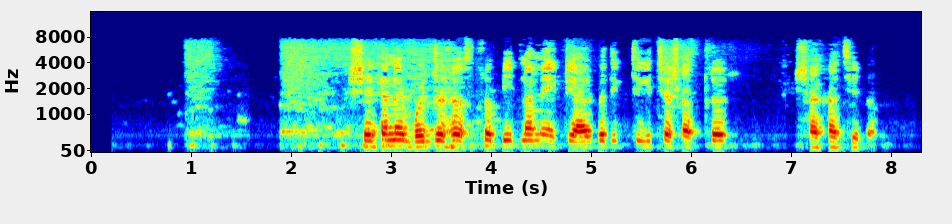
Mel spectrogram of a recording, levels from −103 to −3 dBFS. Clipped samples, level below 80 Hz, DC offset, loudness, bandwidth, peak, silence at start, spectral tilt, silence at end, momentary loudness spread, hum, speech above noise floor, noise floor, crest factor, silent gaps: under 0.1%; -64 dBFS; under 0.1%; -15 LUFS; 7.8 kHz; -2 dBFS; 1 s; -4.5 dB/octave; 0.45 s; 21 LU; none; 61 dB; -76 dBFS; 16 dB; none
